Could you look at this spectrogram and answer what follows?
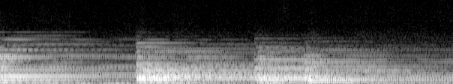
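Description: Slow, soft piano music: sustained chords struck about every second or two, each ringing on and fading away.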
